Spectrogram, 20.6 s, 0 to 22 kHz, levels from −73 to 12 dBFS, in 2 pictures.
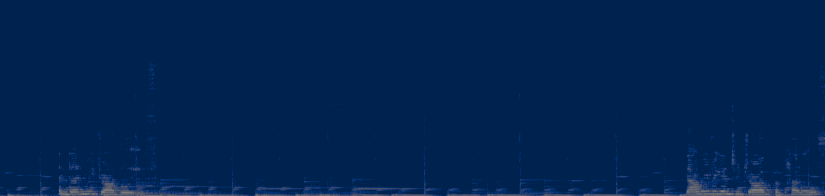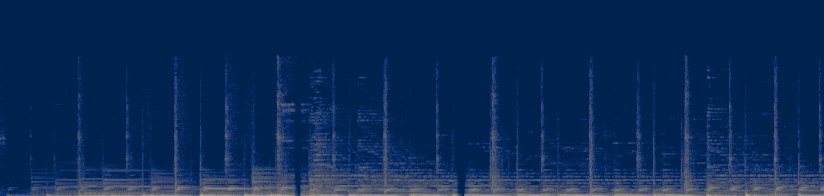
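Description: From 12.61 to 14.08 s the sound stutters repeatedly. This is repeated stalls, or stutter. Packets kept arriving late, and the jitter buffer ran dry eleven times. Each gap was bridged by continuing the last sound, the longest for 73 ms. Nothing is lost, but the passage drags.

Between 14.92 and 15.72 s comes a jitter buffer slow-down. The buffer was short of audio. The receiver repeated single pitch periods to rebuild its reserve, adding 81 ms. The sound plays at 91% speed, stretched but at unchanged pitch.

At 16.01 s there is a call audio freeze lasting until 16.14 s. The last sound is held as a fading buzz or hiss for about 100 ms. It ends in a brief 10 ms silence. Packets were likely held up in transit. The audio then resumes where it stopped.

From 18.92 to 19.19 s there is a jitter buffer speed-up. Too much audio had built up in the buffer. The receiver trimmed short pitch-period pieces, about 50 ms in all. 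The sound runs at 115% speed and feels hurried, with pitch unchanged.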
